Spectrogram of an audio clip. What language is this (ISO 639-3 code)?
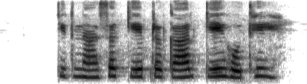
hne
